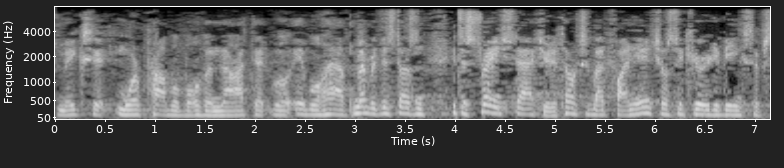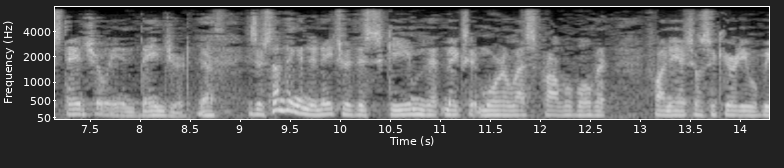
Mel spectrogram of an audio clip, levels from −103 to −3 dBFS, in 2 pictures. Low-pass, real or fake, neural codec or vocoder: 7.2 kHz; fake; vocoder, 44.1 kHz, 128 mel bands every 512 samples, BigVGAN v2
